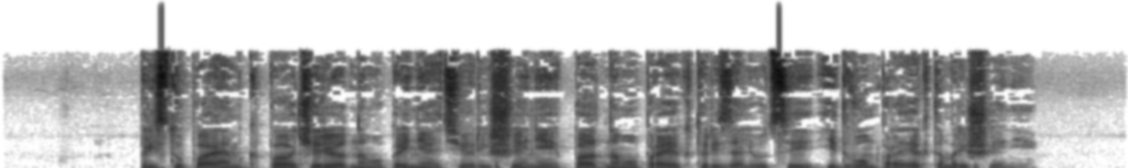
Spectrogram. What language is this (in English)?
Russian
